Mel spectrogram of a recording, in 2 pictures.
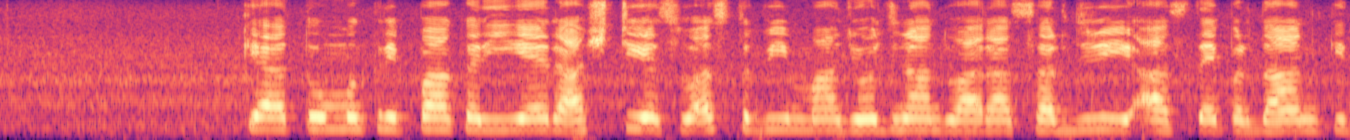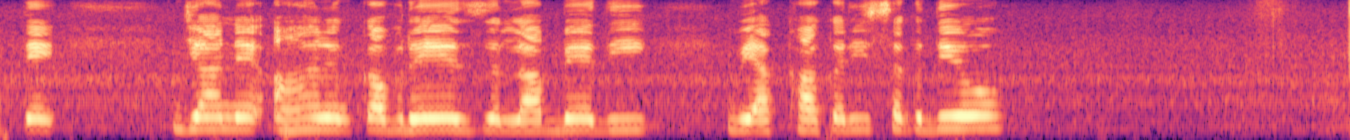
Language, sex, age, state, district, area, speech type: Dogri, female, 45-60, Jammu and Kashmir, Jammu, urban, read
